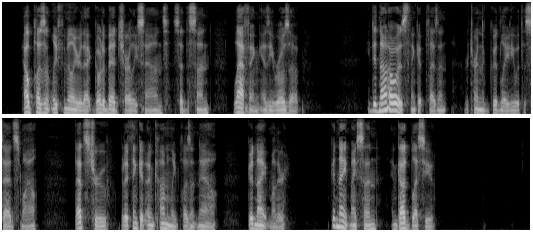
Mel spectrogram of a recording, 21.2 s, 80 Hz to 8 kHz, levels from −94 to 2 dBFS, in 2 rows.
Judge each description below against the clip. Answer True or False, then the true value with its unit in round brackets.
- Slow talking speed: False (150 wpm)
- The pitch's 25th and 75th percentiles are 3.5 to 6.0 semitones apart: False (3.1 semitones)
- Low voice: True (100 Hz)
